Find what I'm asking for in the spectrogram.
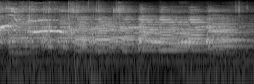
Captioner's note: audience applauding; upbeat music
